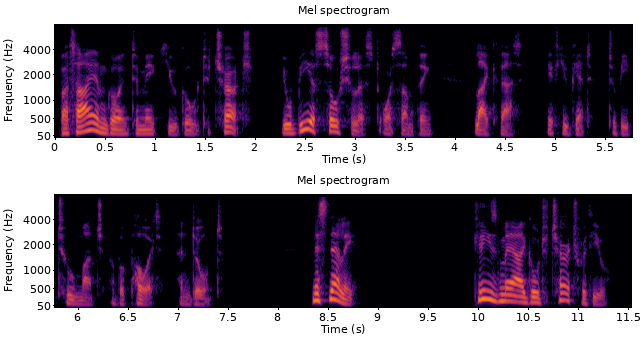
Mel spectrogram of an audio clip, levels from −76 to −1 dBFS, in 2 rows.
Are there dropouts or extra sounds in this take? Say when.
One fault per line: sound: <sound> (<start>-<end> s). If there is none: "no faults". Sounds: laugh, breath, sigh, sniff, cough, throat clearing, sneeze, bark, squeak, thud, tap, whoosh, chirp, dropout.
no faults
